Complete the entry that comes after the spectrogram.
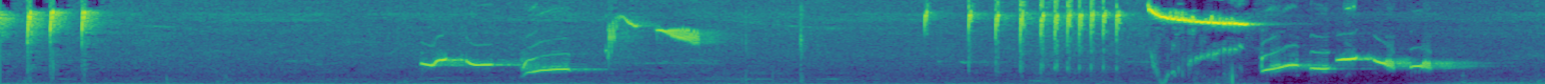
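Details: Female orange-headed thrush used as a lure: clear whistled notes sweeping down from high to mid pitch, a quick series of dry ticking notes, then a high thin slurred whistle and warbled phrases, with pauses between bursts.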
